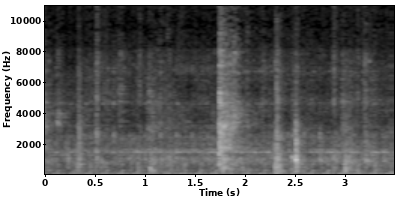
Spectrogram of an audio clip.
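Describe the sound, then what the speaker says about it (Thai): A small single-cylinder diesel engine chugging steadily with a regular low thump, fairly quiet, with a few sharper clanks and knocks over the running. "ใช้เครื่องยนต์ดีเซลสูบเดียวครับ"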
